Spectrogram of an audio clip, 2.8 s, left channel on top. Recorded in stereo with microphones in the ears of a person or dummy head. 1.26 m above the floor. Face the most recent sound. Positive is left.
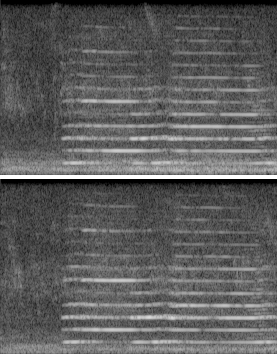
turn(degrees=0)  # may be behind; listen again after turning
